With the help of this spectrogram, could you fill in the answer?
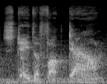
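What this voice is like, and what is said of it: Deep shouting male voice. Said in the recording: “a deep voice shouted at me”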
